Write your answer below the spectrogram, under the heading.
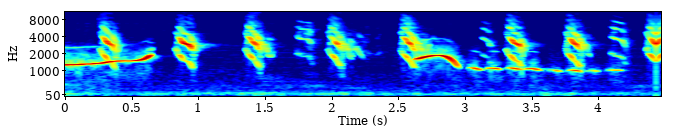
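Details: Singing black-naped oriole mixing smooth rising whistles with harsh, scratchy downward notes, ending in a rapid series of short, even whistled notes.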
